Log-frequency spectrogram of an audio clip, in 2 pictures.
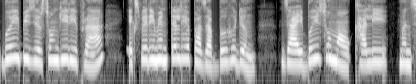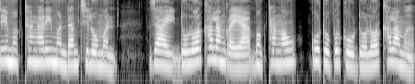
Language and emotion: Bodo, neutral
